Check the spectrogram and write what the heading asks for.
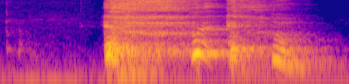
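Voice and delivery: short loud sick cough; loud hacking cough; coughing fit. Real, not acted. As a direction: hack it out, then apologise. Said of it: "Oh, sorry".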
